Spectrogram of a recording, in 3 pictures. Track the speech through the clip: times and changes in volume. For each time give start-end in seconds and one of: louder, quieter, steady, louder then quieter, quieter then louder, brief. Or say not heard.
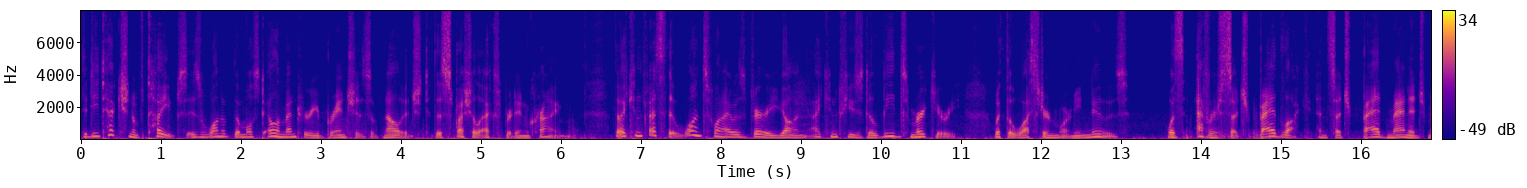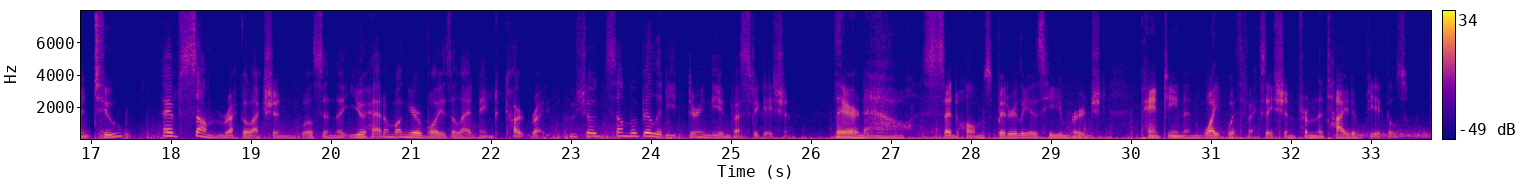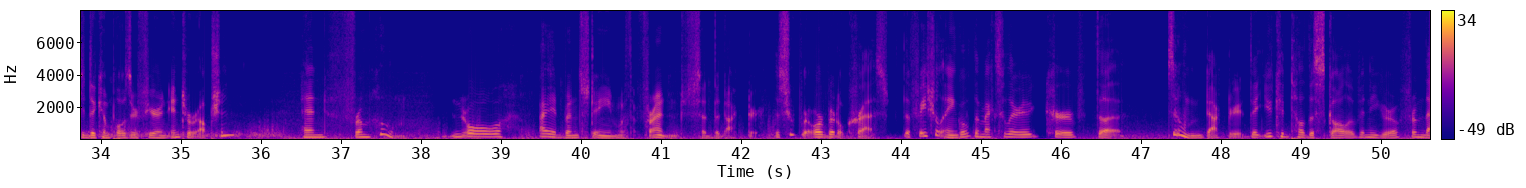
0.0-50.5 steady.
